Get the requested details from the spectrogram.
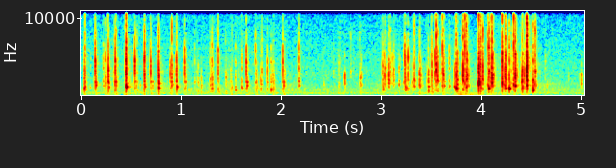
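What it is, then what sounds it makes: Oboe keys clicking. Fingertips rapidly click the silver metal keys of an oboe with a dark wooden body, held upright and then horizontally. The result is a quick, dense run of dry, sharp clicks with bright edges and almost no ring, bunched into several bursts with a louder flurry near the end.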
